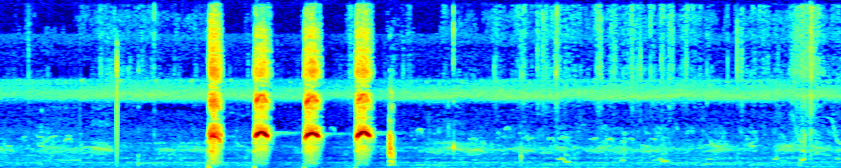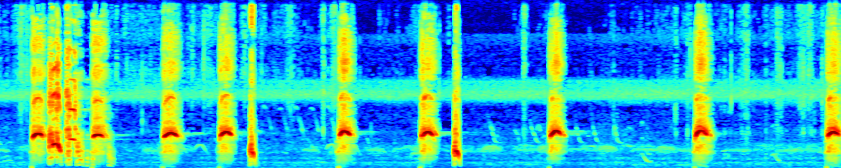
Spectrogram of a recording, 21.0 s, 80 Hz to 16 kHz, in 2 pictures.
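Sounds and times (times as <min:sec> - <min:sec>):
bird whistled calls: 0:02.6 - 0:05.0, 0:10.9 - 0:13.8, 0:14.6 - 0:15.0, 0:15.7 - 0:16.3, 0:17.3 - 0:17.8, 0:19.2 - 0:19.5, 0:20.8 - 0:21.0.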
